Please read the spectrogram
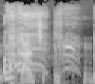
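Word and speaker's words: Dončić: Did I say it right? Luka Doncic? Luka Doncic? – Doncic. – Doncic. – Yeah.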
